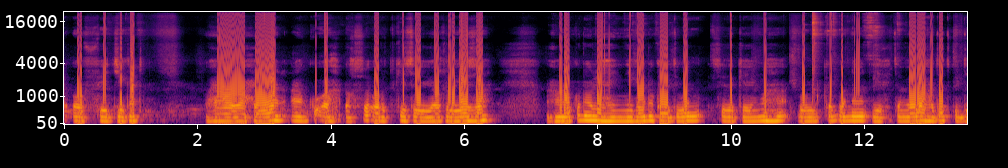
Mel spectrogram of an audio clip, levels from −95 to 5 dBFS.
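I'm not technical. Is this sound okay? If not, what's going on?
No. Throughout this speech there is integer overflow. The loudest moments exceed the system's number limit and wrap around, producing sharp, violent cracks rather than mild distortion.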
